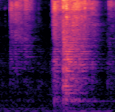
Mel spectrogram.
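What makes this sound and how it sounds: A plastic Booyah One Knocker lipless crankbait fishing lure with a single knocker is shaken, giving a brief, bright knocking rattle that swells and fades within about half a second. The rattle is normal for this lure and more subtle than other rattle-trap baits.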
